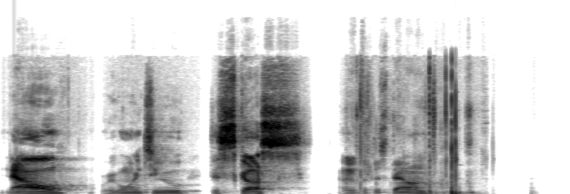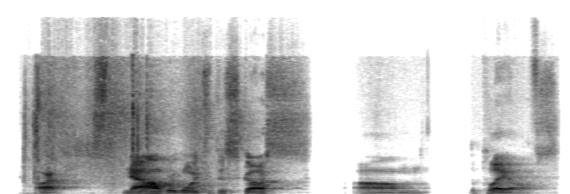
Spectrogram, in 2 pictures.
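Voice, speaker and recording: Young male home vlogger, halting and filler-heavy, mid-pitched, echoey room sound. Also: fairly even intonation, creaky, a bit bright, slight background noise. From New York, raised in Pennsylvania. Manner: halting, many ums and self-corrections. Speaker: football vlogger recapping playoffs. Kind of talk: casual solo commentary from notes.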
